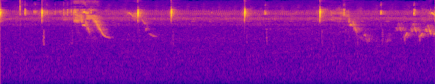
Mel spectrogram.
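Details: Female blue-black grassquit calling to stimulate males, used by keepers preparing birds for tournaments. Thin, very high ticks sound every half second or so, with a few downward-sliding whistled slurs mixed in.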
